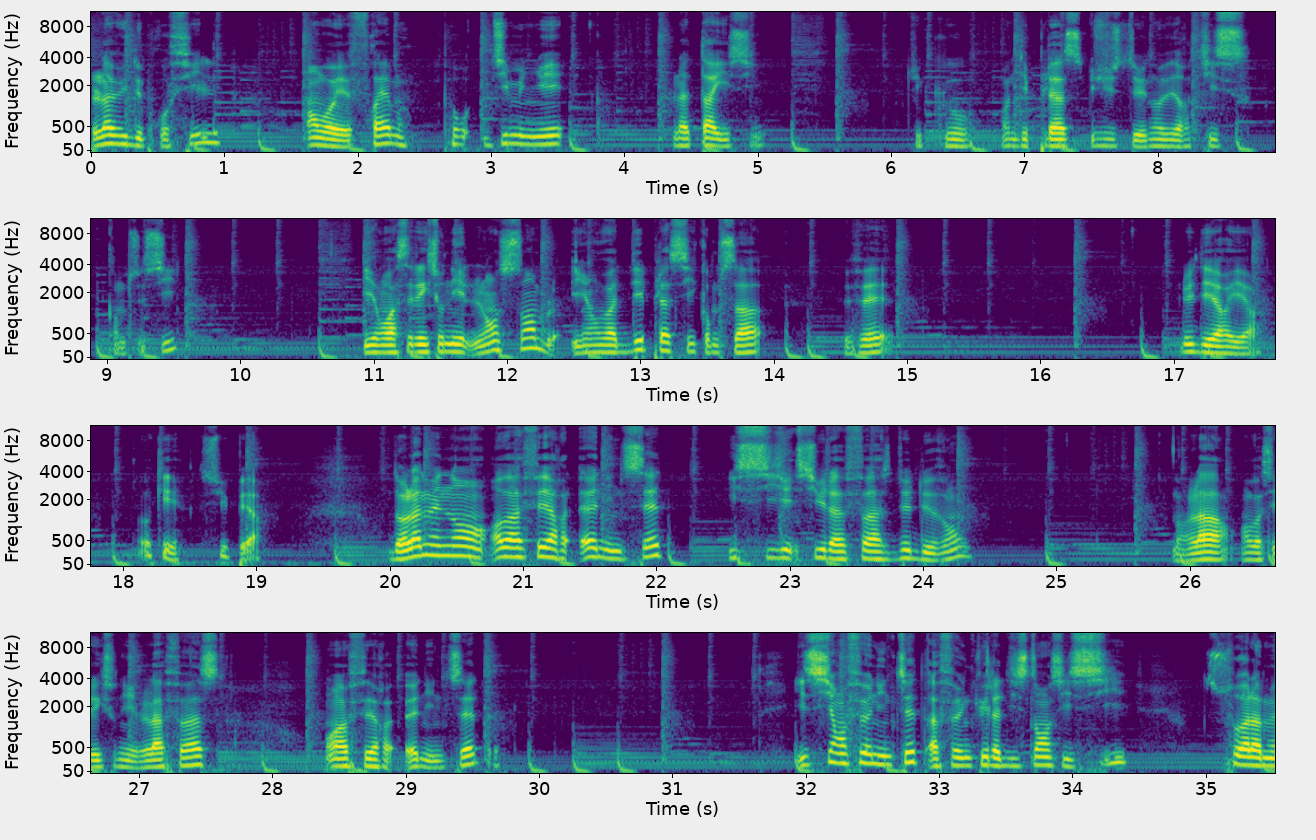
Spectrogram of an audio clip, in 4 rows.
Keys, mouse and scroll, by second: 1.1 z, 2.1 right click, 2.6 b, 4.8 click, 10.5 a, 11.4 a, 12.7 click, 18.5 KP_1, 19.1 z, 20.7-22.6 middle drag, 22.6 ctrl+Tab, 24.1 right click, 25.0-28.2 middle drag, 32.8 middle click, 33.7-35.5 scroll up 1.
